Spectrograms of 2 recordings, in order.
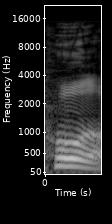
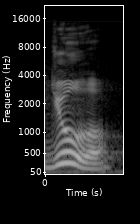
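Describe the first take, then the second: First: The word starts with a throaty h sound. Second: The word starts with a y sound. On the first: This follows how the word is written. "por su grafía... debería decirse judo" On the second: This is the usual, established way people say it. "está muy arraigado que digamos así"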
